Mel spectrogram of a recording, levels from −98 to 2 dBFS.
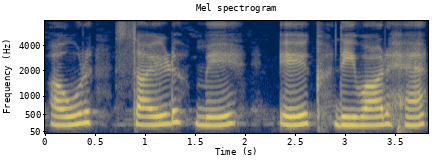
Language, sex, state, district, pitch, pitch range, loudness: Hindi, female, Uttar Pradesh, Saharanpur, 230 Hz, 220-255 Hz, -15 LUFS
